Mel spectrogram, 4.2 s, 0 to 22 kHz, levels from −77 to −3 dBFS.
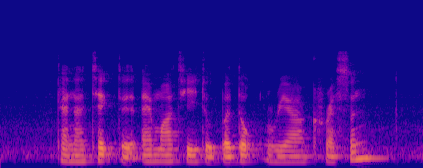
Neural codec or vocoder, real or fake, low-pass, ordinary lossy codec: none; real; 7.2 kHz; none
